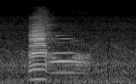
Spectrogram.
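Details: Female Indian peafowl giving one short, harsh, nasal honk with rich harmonics, lasting under a quarter second and trailing off into a softer tail, over steady low background hum.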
